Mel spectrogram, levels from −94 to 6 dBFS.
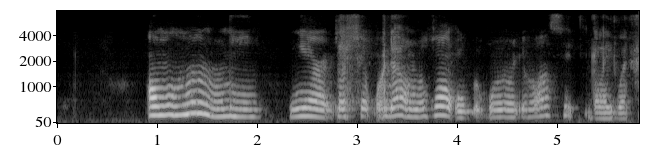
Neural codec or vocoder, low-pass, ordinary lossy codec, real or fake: codec, 24 kHz, 0.9 kbps, WavTokenizer, small release; 7.2 kHz; AAC, 48 kbps; fake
